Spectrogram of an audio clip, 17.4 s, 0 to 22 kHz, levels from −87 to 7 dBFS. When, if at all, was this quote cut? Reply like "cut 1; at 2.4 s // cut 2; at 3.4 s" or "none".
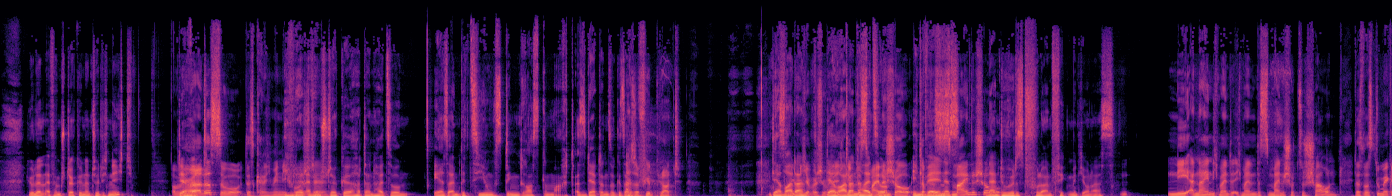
none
